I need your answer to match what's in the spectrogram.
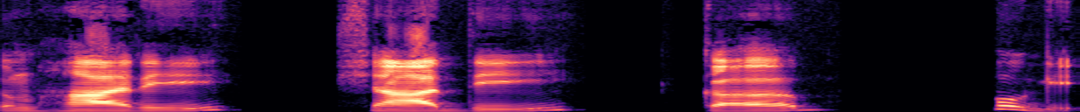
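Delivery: slow, careful, deliberate word-by-word repetition. The speaker repeats a translated phrase for listeners, said again slowly. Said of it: "I'll say it again slowly".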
